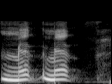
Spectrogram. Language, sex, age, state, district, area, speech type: Santali, male, 30-45, West Bengal, Bankura, rural, read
